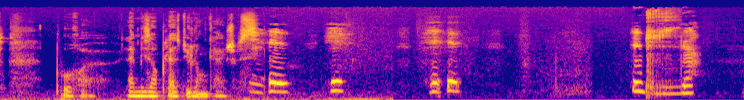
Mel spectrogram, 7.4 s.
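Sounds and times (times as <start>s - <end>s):
speech: 0.6s - 3.6s, 4.3s - 4.7s, 6.3s - 7.1s
baby babbling: 2.5s - 3.5s, 4.2s - 4.6s, 6.3s - 7.0s.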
